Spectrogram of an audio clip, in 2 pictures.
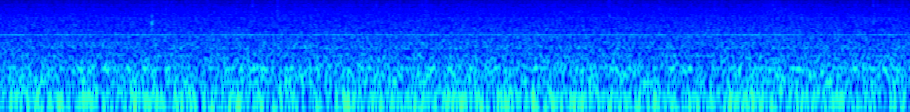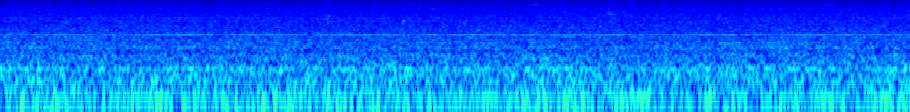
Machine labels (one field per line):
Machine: pump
